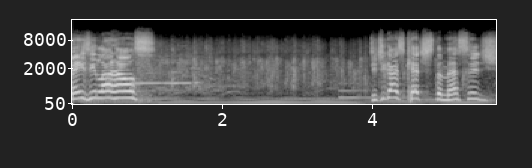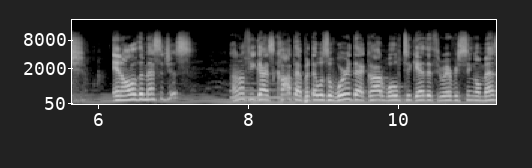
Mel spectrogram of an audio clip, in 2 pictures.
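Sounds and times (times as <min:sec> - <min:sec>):
speech: 0:00.1 - 0:01.2, 0:04.0 - 0:11.3
audience clapping hands: 0:00.5 - 0:06.0.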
